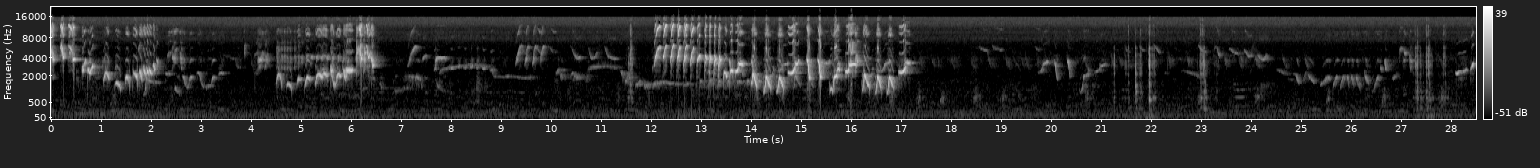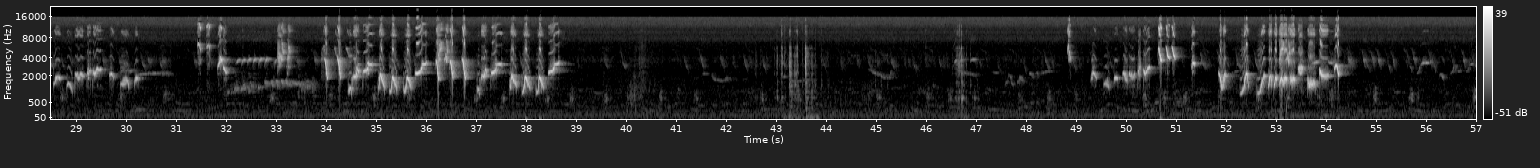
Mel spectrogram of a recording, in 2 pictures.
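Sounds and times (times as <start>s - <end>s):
bird singing whistles and trills: 0.0s - 17.3s, 28.1s - 30.7s, 31.4s - 38.8s, 46.7s - 55.0s.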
